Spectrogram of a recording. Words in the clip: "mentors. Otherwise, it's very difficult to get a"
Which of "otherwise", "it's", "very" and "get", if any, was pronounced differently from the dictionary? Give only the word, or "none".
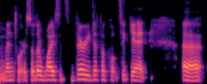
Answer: none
